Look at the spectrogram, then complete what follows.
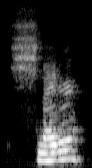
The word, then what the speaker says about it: Schneider: Today I'm here with the amazing and I'm going to get this last name pronounced right, Schneider.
